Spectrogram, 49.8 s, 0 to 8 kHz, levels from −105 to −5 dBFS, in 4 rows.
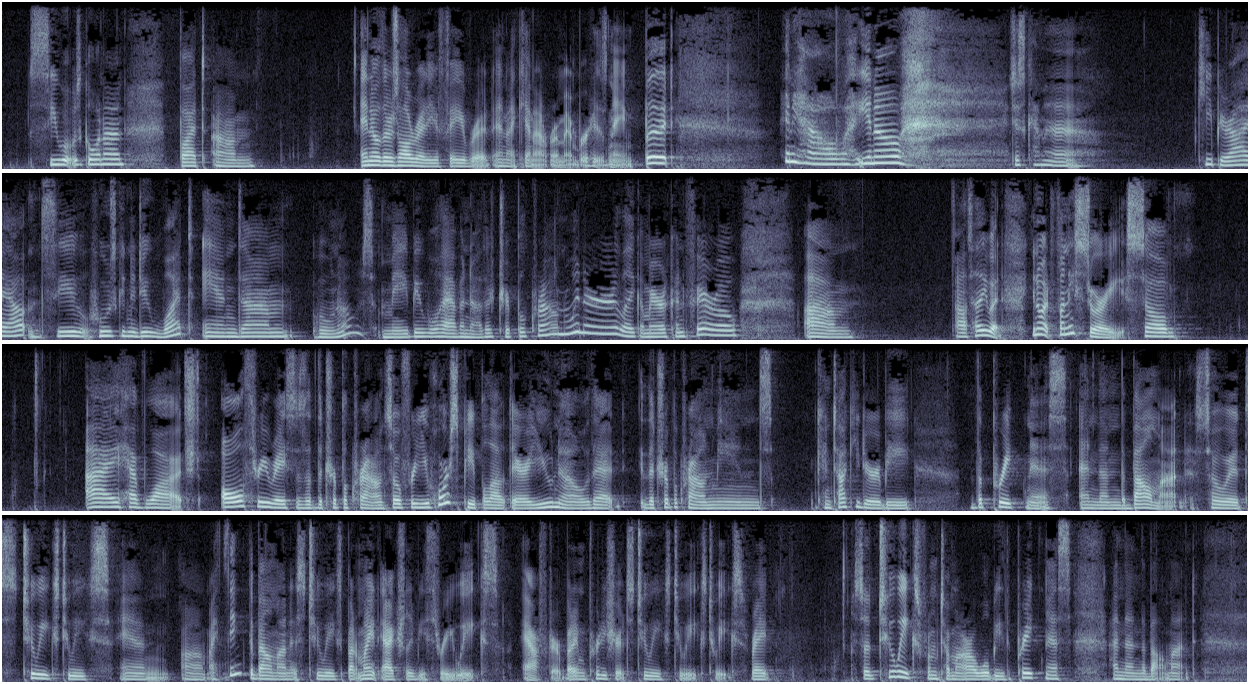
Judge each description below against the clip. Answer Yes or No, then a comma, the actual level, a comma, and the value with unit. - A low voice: No, medium, 180 Hz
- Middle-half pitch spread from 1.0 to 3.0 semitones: No, wide, 5.4 semitones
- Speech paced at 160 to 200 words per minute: Yes, average, 170 wpm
